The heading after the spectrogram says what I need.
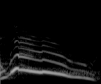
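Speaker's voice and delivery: very high, loud cheering woo; excited woo. Shown as a demonstration. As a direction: whoop like a celebrating athlete. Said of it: "Or you could just go".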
